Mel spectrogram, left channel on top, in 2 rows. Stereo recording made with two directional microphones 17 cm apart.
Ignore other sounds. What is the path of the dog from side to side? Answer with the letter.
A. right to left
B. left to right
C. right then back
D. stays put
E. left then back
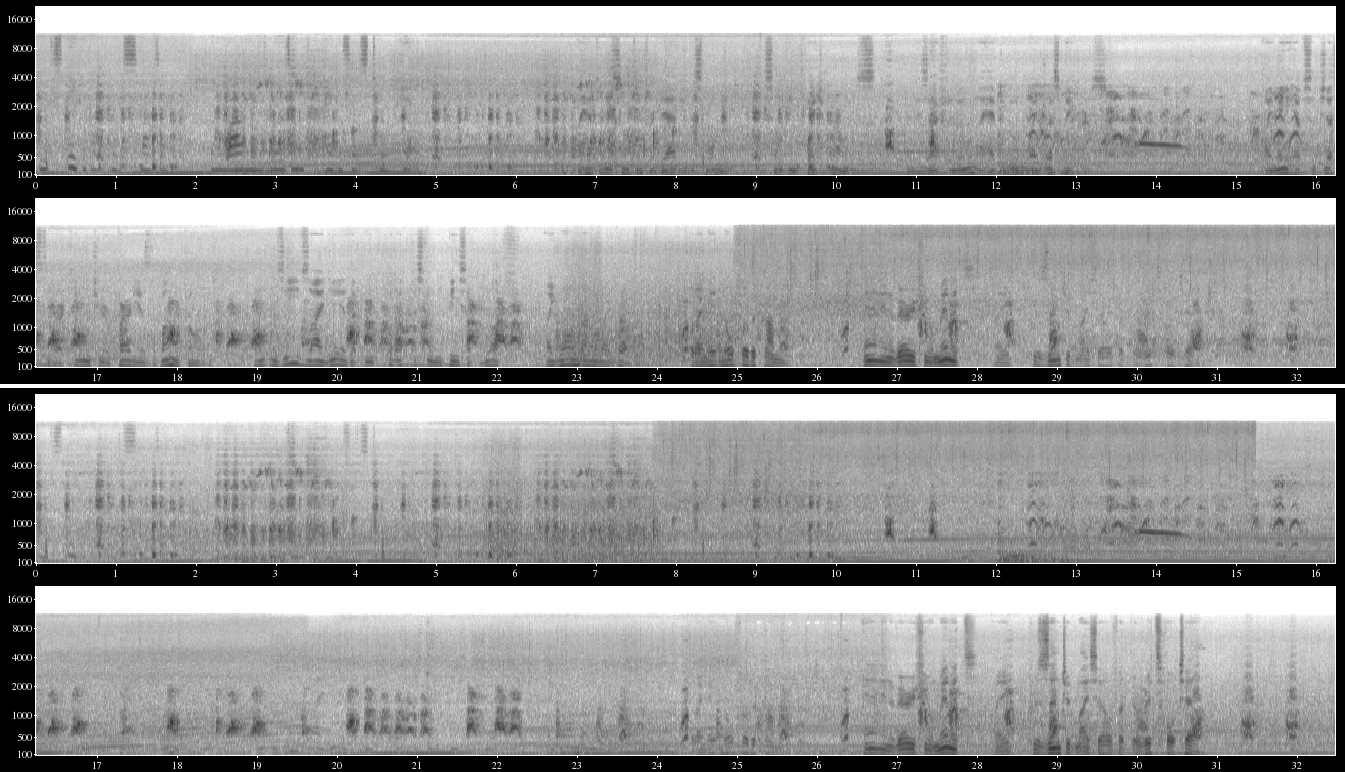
D.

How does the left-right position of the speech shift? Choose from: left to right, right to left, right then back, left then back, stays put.
left to right.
